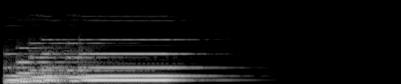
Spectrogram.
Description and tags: The classic old time "play ball" tune, synthesized in Noteworthy Composer.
